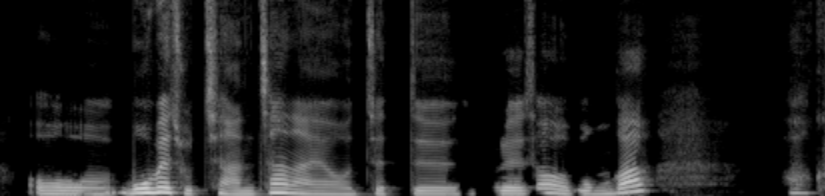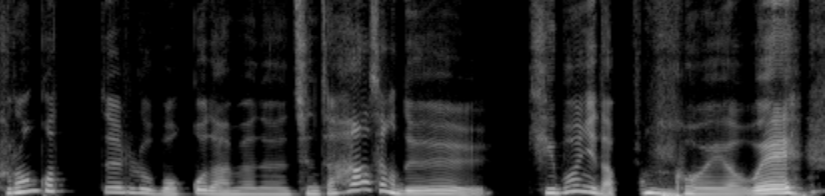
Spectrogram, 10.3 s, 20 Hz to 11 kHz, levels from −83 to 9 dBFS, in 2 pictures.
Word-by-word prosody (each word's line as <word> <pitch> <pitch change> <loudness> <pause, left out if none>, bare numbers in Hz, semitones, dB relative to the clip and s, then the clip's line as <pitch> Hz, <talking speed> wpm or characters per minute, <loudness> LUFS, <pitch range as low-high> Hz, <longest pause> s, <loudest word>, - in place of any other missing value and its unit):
어 180 -1 -2
몸에 245 +3 +7
좋지 190 -3 -5
않잖아요 180 +1 +1
어쨌든. 170 +1 -6 0.2
그래서 185 +4 0
뭔가 215 - +2 0.9
아 235 -1 -10
그런 275 +9 0
것들로 275 - -6
먹고 160 +4 -3
나면은 165 -1 -4
진짜 180 +4 -4
항상 360 - 0
늘 175 -2 -1 0.3
기분이 260 +4 -1
나쁜 230 +2 +1
거예요. 160 -4 -1
왜 220 +7 +7
190 Hz, 245 characters per minute, -22 LUFS, 170-245 Hz, 0.9 s, 몸에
